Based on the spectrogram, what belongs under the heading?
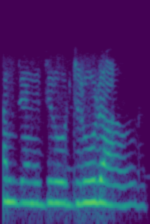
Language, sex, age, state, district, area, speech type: Punjabi, female, 18-30, Punjab, Amritsar, urban, conversation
